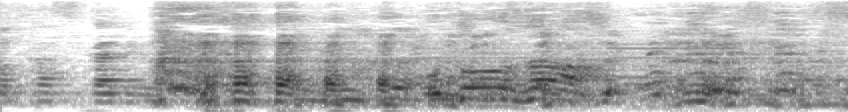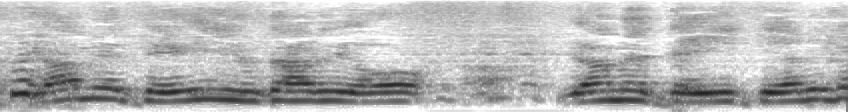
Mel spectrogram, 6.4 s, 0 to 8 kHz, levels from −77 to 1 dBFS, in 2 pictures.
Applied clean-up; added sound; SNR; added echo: none; Guitar; 19 dB; reverberation time 0.2 s.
